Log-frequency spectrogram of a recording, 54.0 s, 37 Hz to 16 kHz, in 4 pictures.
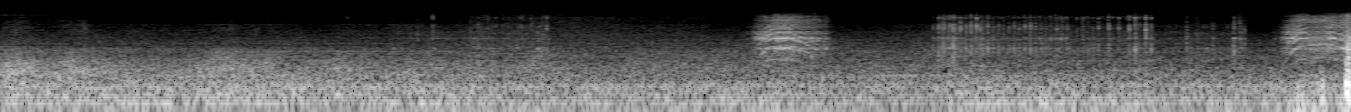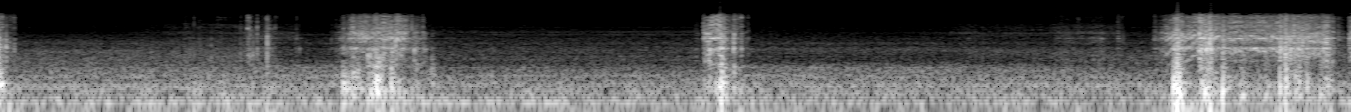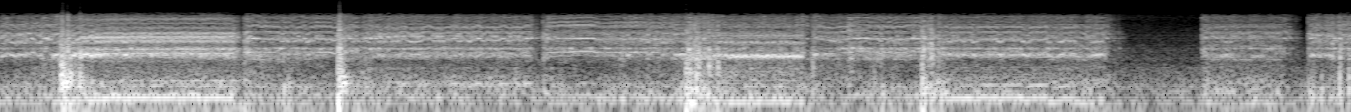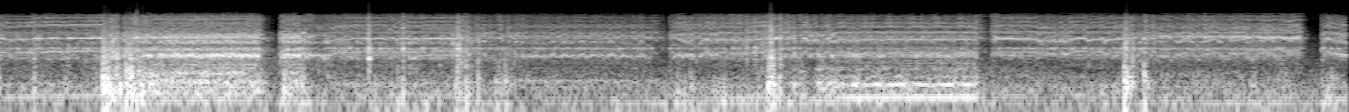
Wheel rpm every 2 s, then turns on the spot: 0, 0, 10, 20, 20, 20, 40, 10, 50, 0, 30, 10, 80, 230, 250, 270, 260, 250, 260, 120, 260, 230, 270, 240, 270, 250, 240.
4-6 8-12 14-18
